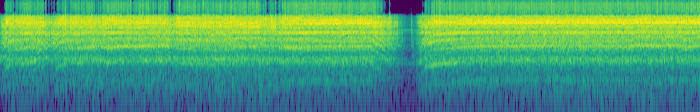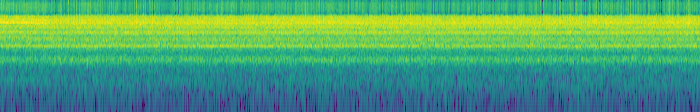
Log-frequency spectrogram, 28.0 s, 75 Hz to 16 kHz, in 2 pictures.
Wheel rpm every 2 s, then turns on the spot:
160, 230, 220, 160, 140, 210, 220, 230, 230, 230, 230, 230, 230, 230.
none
